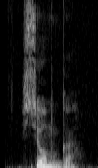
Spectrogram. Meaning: salmon (the fish and the seafood)
- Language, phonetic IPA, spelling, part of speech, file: Russian, [ˈsʲɵmɡə], сёмга, noun, Ru-сёмга.ogg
